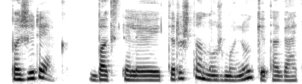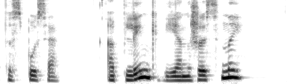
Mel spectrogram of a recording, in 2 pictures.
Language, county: Lithuanian, Klaipėda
